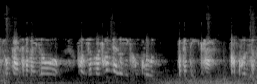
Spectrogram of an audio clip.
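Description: A tinny, thin recorded voice from a wrist blood pressure monitor reads out measurement results aloud in Thai.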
